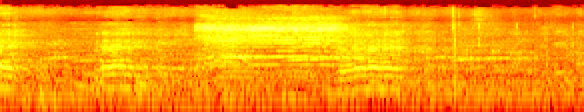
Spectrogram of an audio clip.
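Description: Children imitating sheep, bleating several times in a row in wavering, quavering voices, the loudest and highest bleat coming about midway.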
